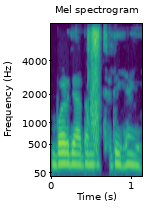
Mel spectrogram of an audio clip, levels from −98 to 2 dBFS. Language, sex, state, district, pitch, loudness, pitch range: Chhattisgarhi, male, Chhattisgarh, Sarguja, 165 Hz, -19 LUFS, 160-170 Hz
